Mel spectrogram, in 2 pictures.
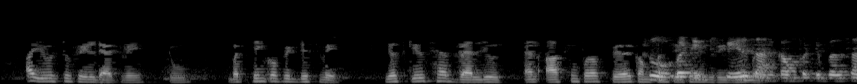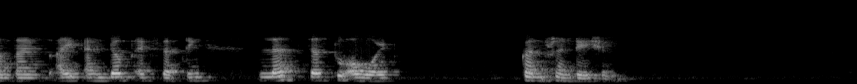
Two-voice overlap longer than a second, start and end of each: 6.4-7.7

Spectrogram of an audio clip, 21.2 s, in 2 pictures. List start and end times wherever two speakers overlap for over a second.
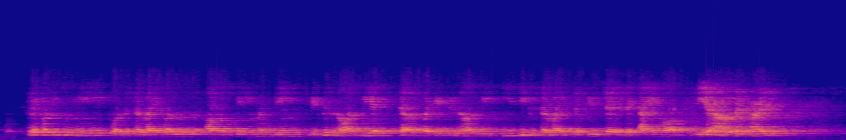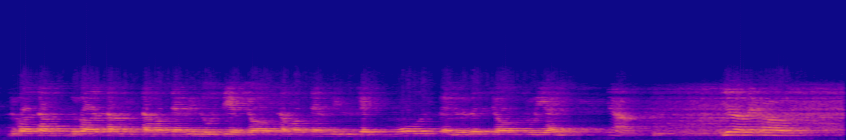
none

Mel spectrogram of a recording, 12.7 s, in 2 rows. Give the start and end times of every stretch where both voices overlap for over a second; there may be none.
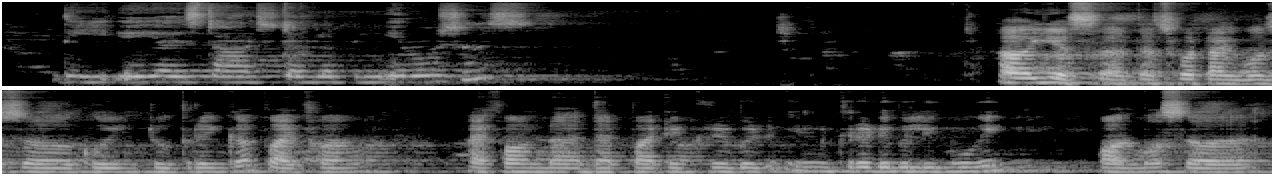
none

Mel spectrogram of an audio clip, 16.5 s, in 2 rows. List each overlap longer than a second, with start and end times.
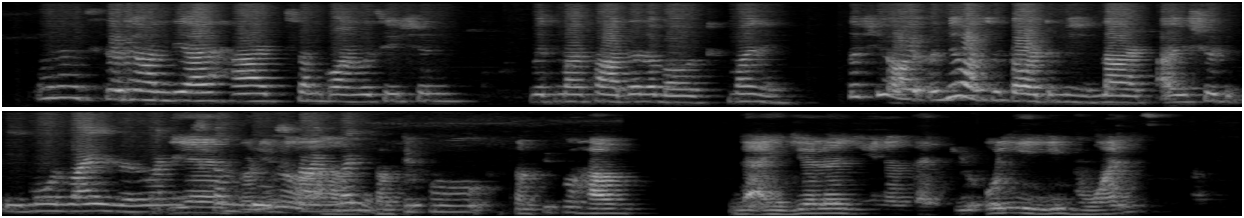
9.4-10.8

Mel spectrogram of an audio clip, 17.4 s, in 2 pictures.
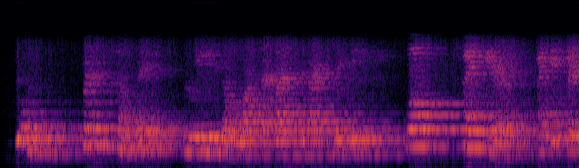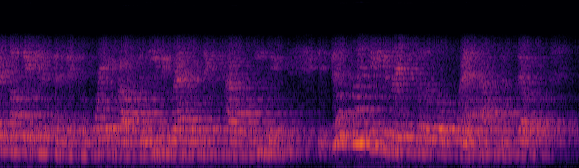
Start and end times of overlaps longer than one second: none

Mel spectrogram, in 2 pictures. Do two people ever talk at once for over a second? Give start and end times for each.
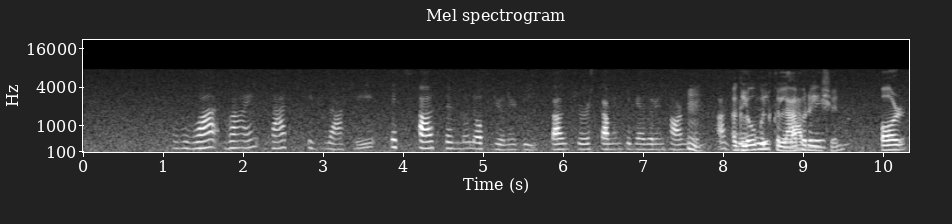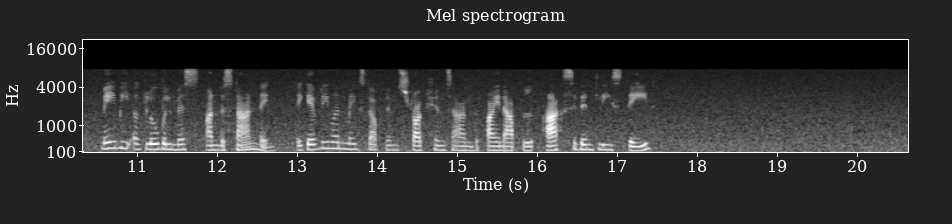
8.2-9.5

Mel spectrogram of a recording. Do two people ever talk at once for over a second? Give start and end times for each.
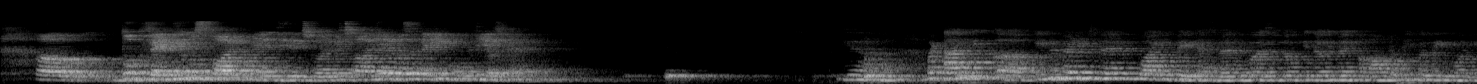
none

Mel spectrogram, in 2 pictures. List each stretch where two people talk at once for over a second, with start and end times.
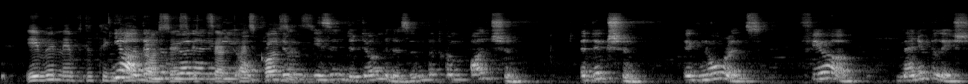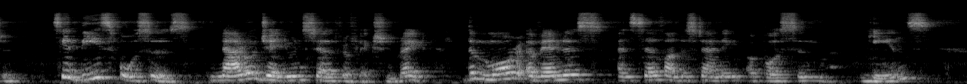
1.1-3.1

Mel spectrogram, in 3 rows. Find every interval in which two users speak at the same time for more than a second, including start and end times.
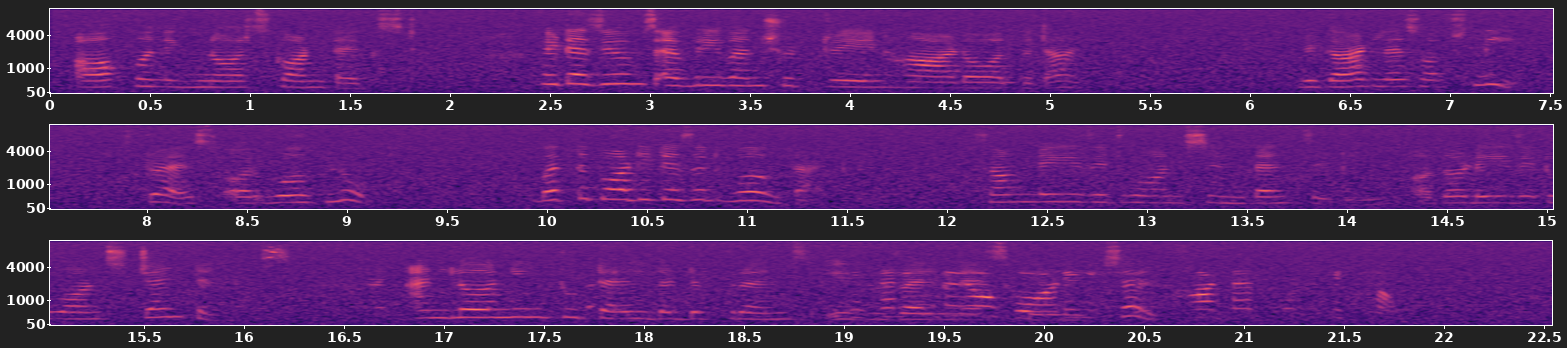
19.0-20.6

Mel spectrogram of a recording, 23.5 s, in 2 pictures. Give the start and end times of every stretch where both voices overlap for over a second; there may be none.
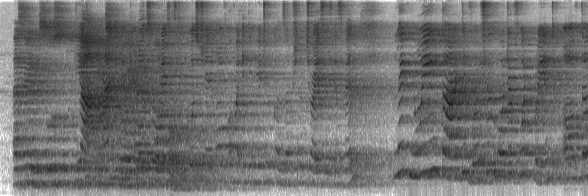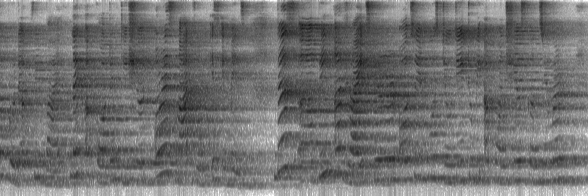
1.5-3.7

